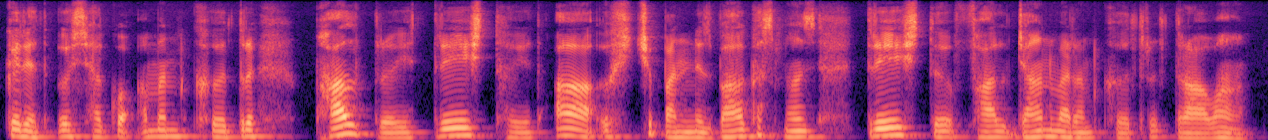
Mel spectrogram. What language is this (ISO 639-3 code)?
kas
